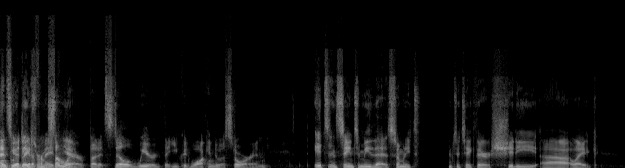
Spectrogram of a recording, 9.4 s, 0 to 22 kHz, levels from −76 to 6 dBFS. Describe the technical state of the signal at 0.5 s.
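At 0.5 s the signal is intact, with no fault audible at that moment.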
